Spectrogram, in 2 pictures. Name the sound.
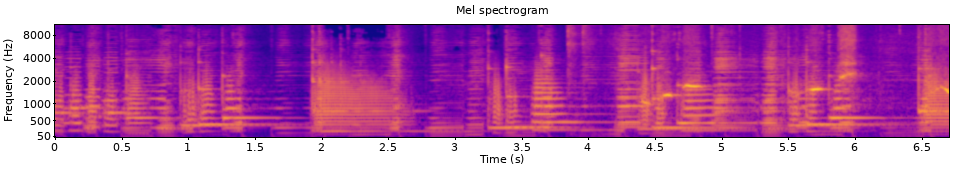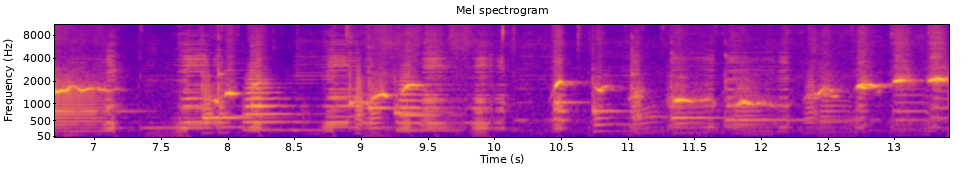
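person whistling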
